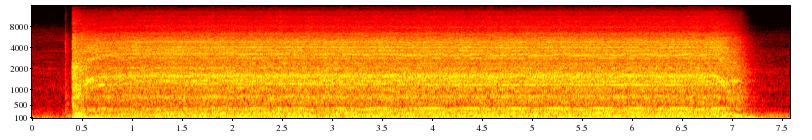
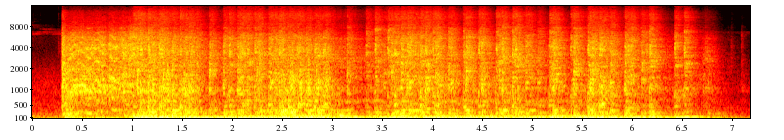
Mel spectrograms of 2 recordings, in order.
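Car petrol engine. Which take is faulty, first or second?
second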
